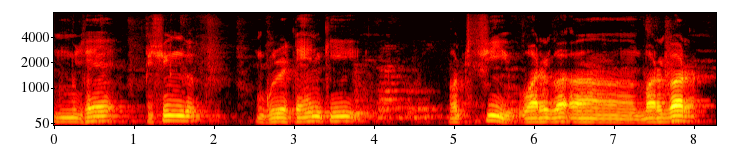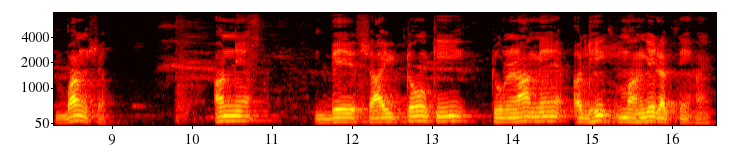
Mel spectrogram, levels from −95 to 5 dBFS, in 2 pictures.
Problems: background sounds at intervals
